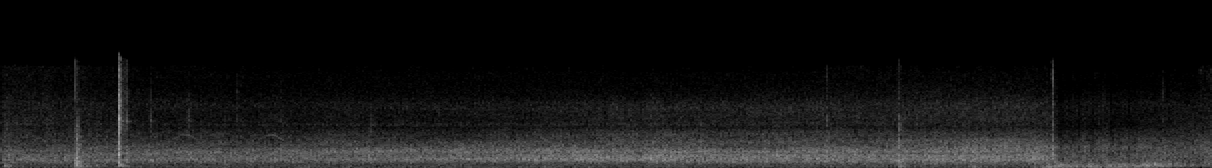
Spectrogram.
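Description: Steady rushing rumble of a jet airliner rolling out on the runway just after landing. Two sharp clicks come about half a second in, and a gust of wind buffets the microphone near the end.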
